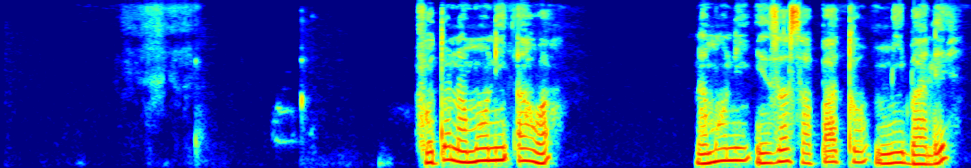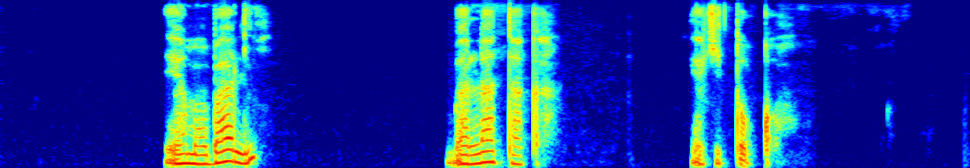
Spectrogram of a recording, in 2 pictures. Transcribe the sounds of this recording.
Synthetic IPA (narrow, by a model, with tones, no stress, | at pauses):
fo˨to˦na˨mɔ˦ni˦ʔa˦wa˦ | na˨mɔ˦ni˦ʔe˨za˦sa˨pa˦to˦mi˦ba˨le˦ | ja˨mo˨ba˦li˦ | ba˨la˦ta˨kʰḁ˨ | ja̰˨ki˨tɔ˦kɔ̥˨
